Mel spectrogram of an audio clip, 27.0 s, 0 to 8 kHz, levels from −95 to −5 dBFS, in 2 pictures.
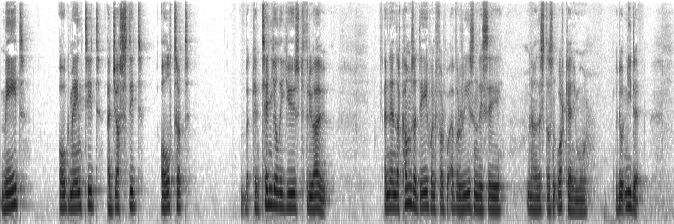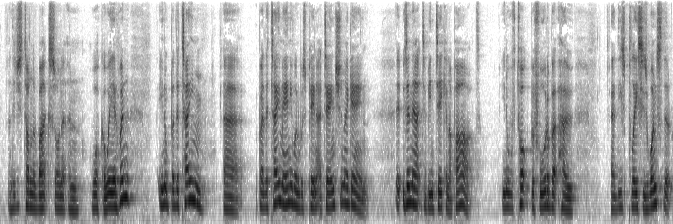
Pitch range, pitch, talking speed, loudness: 125-155 Hz, 140 Hz, 170 wpm, -20 LUFS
